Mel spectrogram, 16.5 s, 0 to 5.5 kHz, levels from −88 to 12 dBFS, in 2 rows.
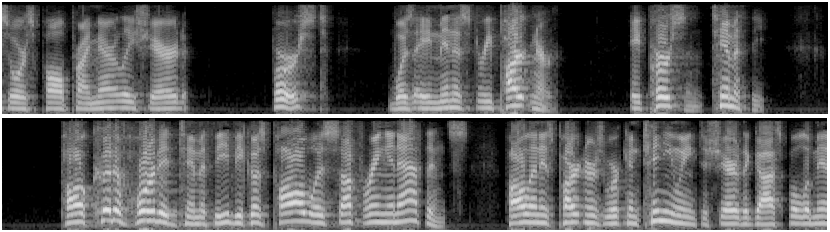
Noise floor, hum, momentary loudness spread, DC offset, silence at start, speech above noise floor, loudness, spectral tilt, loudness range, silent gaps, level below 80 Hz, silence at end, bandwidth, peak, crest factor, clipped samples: -68 dBFS; none; 11 LU; under 0.1%; 0 s; 58 dB; -11 LUFS; -8.5 dB/octave; 6 LU; none; -46 dBFS; 0 s; 5.2 kHz; 0 dBFS; 12 dB; 0.1%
